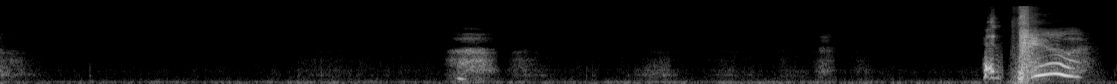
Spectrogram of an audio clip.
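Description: Quiet sniffs and faint breaths, then one loud explosive sneeze near the end.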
